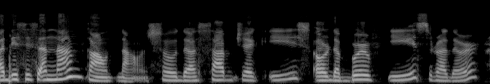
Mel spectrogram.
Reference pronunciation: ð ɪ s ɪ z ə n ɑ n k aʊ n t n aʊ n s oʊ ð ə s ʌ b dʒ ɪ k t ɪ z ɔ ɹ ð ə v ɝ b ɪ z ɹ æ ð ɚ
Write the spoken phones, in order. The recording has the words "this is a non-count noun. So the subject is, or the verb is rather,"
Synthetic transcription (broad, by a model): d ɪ s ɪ s ə n ɑ n k aʊ n t n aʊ s oʊ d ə s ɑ b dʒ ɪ k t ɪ s ɔ ɹ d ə b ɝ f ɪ s ɹ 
